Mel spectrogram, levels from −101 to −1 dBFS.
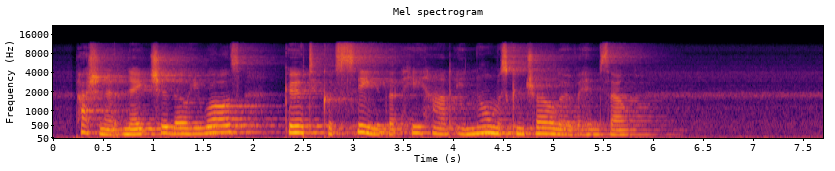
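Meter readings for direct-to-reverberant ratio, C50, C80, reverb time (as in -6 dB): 6.5 dB, 9.0 dB, 10.5 dB, 1.4 s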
